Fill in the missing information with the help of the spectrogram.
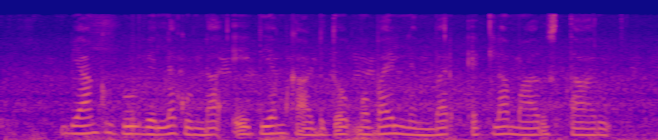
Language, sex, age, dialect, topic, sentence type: Telugu, female, 25-30, Telangana, banking, question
